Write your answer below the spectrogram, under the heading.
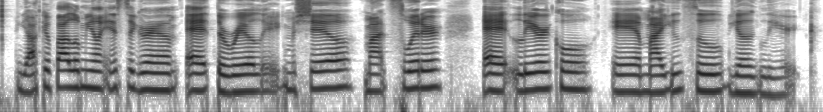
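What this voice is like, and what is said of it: Southern Houston Texas accent. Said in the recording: “That slang. ... I love that down the Houston accent.”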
